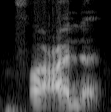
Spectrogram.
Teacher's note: اس میں عین کو ادا کرتے ہوئے گلے کے درمیان سے ادا کریں گے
